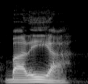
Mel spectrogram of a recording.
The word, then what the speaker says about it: barriga: I also have a Portuguese one, and it's empurrar com a barriga. How would you say that? B-A-R-R-I-G-A.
